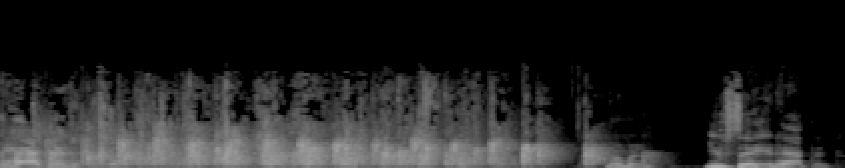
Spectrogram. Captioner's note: applause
